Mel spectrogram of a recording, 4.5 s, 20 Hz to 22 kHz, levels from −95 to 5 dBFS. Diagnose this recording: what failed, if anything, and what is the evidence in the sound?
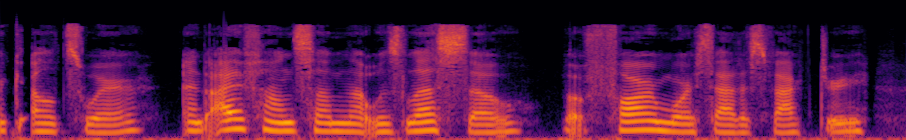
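Nothing failed in this recording, and the sound holds no evidence of a fault at any stage.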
